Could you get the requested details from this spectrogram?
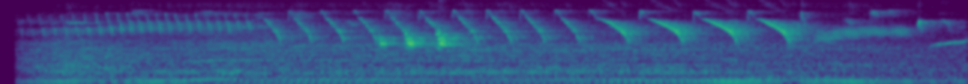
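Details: Canary singing during the rainy season: a fast run of high, sharply descending sweeps, roughly three or four a second for about three seconds, with a few bright clicks in the middle, over steady broadband hiss and low rumble.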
